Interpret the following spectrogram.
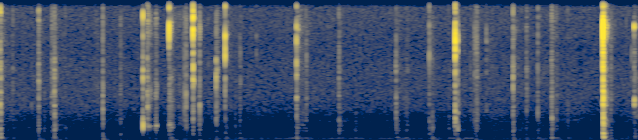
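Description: Faint typing on a computer keyboard: about twenty separate keystrokes at an uneven pace as a line of text is typed.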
